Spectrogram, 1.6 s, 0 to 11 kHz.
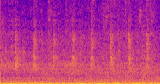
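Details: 2006 GMC Sierra 2500HD, junkyard-bound, barely running: rough V8 idle with a steady low knock under the rumble, about four or five a second; sounds like a bottom-end knock, cause unconfirmed.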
